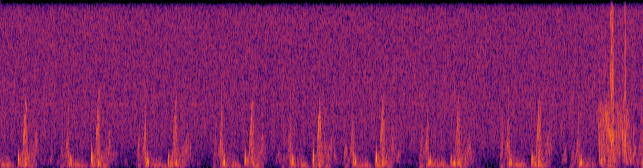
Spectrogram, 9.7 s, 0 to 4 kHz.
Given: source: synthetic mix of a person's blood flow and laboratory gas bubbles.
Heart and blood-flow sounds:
Doppler ultrasound of blood flow; precordium
8.96-9.53 s: bubbles
From the record:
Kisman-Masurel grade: 211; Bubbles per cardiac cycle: several, 3 to 8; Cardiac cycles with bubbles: 1 to 10%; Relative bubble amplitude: barely perceptible (0.100 to 0.250); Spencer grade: 1 (occasional bubble signal discernible with the cardiac motion signal, with majority of cardiac periods free of bubbles); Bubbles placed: anywhere in the cardiac cycle

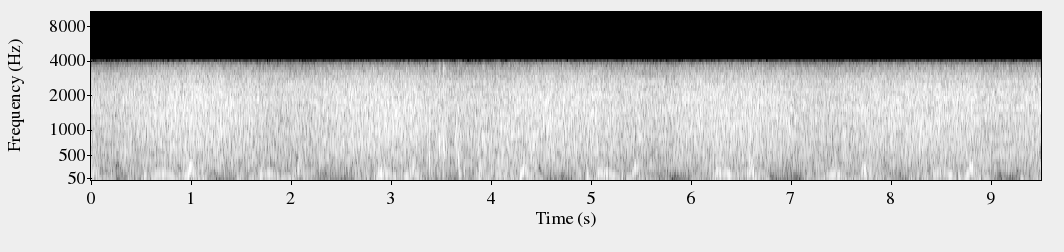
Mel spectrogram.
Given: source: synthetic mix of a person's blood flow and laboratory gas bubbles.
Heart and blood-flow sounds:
Doppler ultrasound of blood flow; precordium
3.35-3.58 s: bubbles
3.60-3.78 s: bubbles
3.83-4.26 s: bubbles
From the record:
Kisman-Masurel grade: 212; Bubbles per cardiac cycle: several, 3 to 8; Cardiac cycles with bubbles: 1 to 10%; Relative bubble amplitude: moderate (0.250 to 0.450); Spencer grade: 1 (occasional bubble signal discernible with the cardiac motion signal, with majority of cardiac periods free of bubbles); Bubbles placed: anywhere in the cardiac cycle

